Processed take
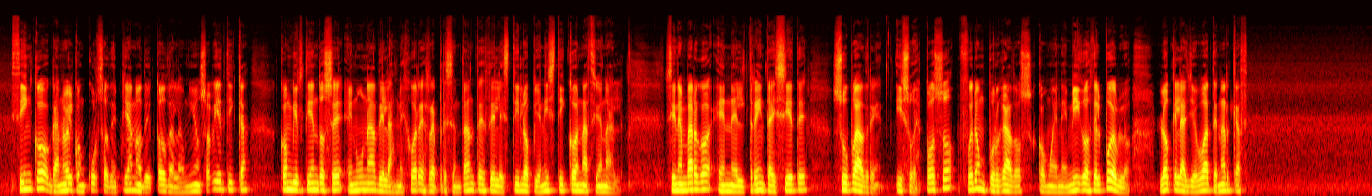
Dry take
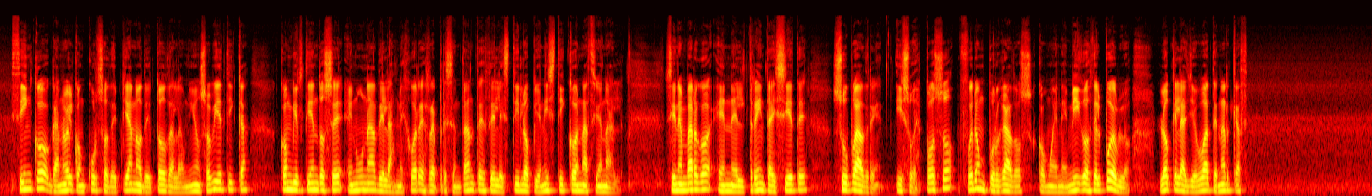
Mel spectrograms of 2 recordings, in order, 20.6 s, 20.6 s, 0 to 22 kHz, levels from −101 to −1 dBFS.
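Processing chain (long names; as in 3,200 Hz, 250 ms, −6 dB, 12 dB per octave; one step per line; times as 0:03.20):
0:01.08–0:03.33: through-zero flanger with one copy inverted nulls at 1.2 Hz, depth 4.8 ms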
